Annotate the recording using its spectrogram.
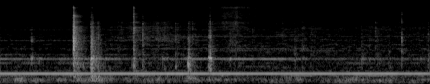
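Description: HP LaserJet M1005 MFP laser printer running a copy job and feeding a sheet through: a steady motor whine with several sharp mechanical clicks in the first two seconds, the loudest about three quarters of a second in.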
